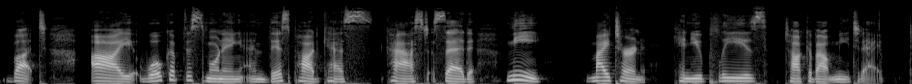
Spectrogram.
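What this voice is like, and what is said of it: Hoarse, slightly off voice. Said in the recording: “I am so sorry about this voice ... my voice sounds slightly off, that is because I believe I'm about to lose my voice. I think I have a little bout of laryngitis”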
